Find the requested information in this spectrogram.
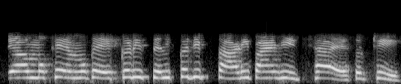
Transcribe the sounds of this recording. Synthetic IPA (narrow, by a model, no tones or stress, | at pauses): amũːkʰemũːkʰeɦɪkɪɽisɪlkə̆d͡ʑiːpsaːɽipãːɪ̃d͡ʑiːɪt͡ɕʰaɦesʊʈʰiː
